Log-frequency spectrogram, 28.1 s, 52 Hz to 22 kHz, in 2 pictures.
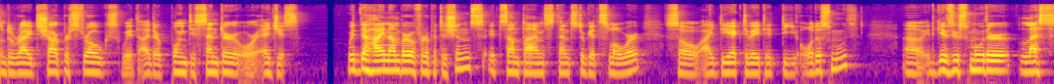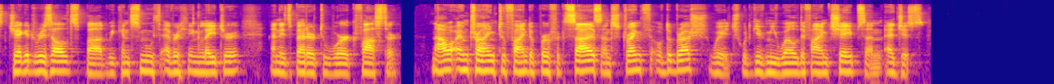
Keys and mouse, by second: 2.3 ctrl+z, 3.9 f, 5.5-6.8 drag, 12.2-17.5 drag, 12.8 ctrl+z, 17.7 ctrl+z, 18.4-22.9 drag, 25.1 ctrl+z.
